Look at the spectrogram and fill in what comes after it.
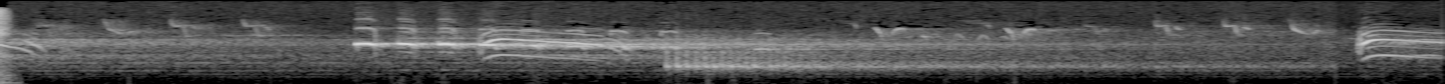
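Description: Birds calling: repeated short chirps and falling whistled notes over a thin steady whistle, louder about two seconds in and again near the end.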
